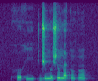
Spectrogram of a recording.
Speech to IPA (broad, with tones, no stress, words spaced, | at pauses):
ho˧hi˧ | d͡ʒu˧no˧ʃɔ̃˦na˧ kɔ̃˨kɔ̃˨˦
